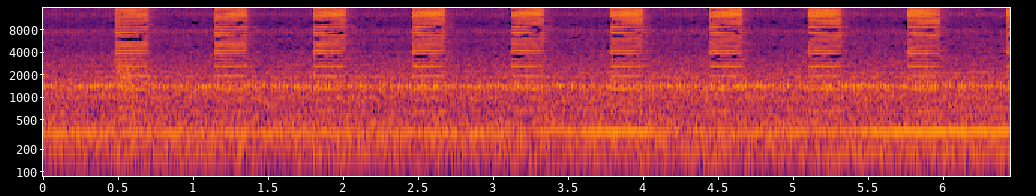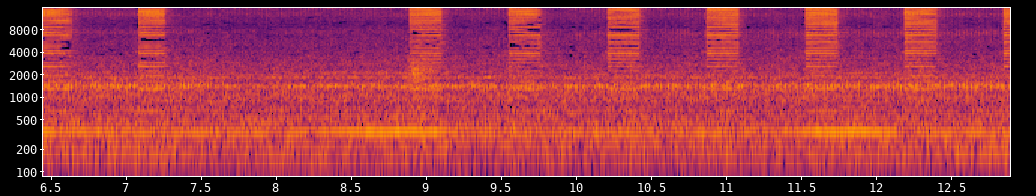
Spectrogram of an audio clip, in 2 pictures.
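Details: Fractional CO2 laser treating stretch marks: steady machine hum with a regular train of short electronic pulses, about 90 a minute, as the laser fires.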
